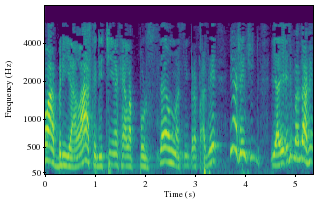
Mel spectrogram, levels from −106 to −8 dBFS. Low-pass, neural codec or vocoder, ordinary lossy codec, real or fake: 7.2 kHz; none; MP3, 24 kbps; real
